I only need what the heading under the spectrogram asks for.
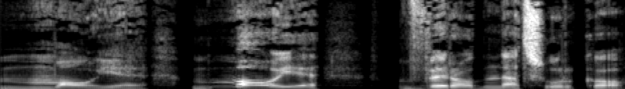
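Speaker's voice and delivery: loud, swooping, very slow, drawn-out crying out. A mother answers her married daughter's retort, crying out. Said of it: "wołała pani Merkleham".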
